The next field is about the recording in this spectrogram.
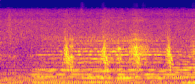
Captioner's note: wooshing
